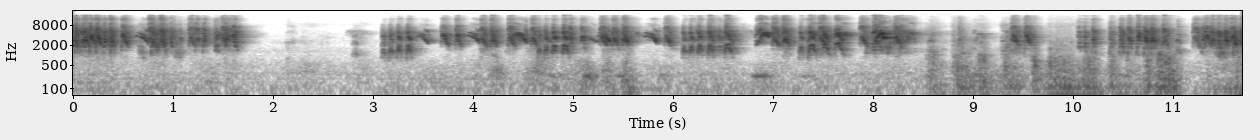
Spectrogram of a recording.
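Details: Flock of house sparrows living around a village house at Jamnagar chattering almost without pause, with dense overlapping sharp chirps and one brief lull, giving a busy, continuous chorus.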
